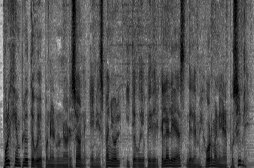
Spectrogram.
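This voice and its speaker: Lively low-voiced man teaching a lesson. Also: fast, soft background music. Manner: clear, step-by-step explaining, addresses the learner directly. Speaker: English teacher. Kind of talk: scripted tutorial narration.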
